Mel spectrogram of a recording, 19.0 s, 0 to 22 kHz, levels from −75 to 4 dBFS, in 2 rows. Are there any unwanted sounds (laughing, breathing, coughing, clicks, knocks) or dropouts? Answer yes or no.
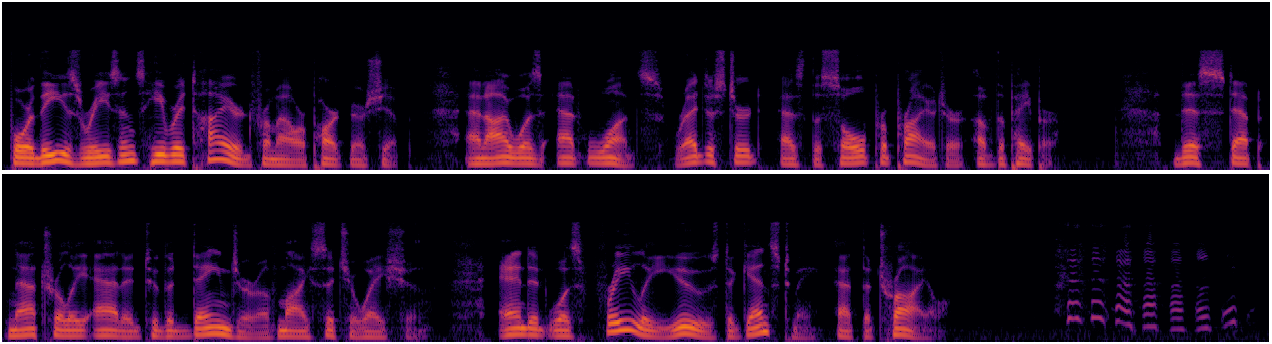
yes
